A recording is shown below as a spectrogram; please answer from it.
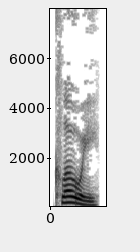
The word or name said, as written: Kloe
